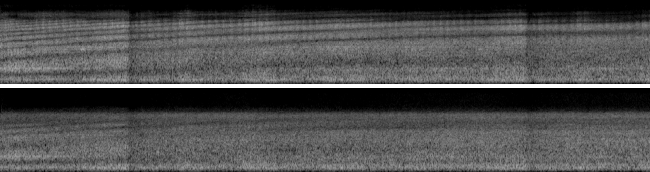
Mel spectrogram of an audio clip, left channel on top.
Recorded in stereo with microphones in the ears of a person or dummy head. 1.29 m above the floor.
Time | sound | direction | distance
0.0 | a motorcycle | 70° left (ahead or behind) | ?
